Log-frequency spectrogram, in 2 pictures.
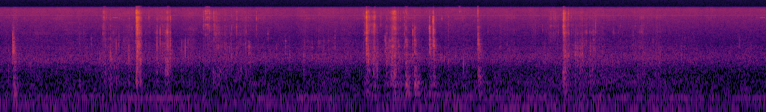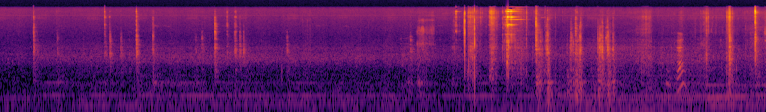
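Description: Sparse metal clicks and clanks from a ride-on mower's steel rear tool-lift hitch being handled. Near the end comes a quick run of louder clanks and rattles.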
